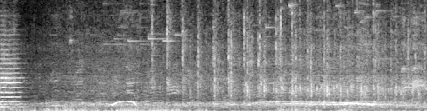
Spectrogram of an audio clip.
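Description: Drums tap and clatter in a marching band.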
